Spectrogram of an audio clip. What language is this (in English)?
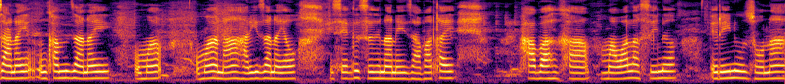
Bodo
